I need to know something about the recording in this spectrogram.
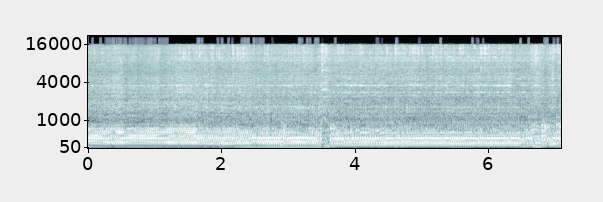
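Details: Yamaha Warrior 350 quad, year unknown, after carburetor cleaned and fresh gas fed: single cylinder idles then blips with a lazy, burbly note, still sounding really rich; exhaust pipe suspected.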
